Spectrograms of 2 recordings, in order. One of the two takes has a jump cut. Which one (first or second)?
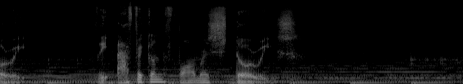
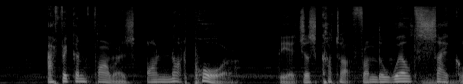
first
